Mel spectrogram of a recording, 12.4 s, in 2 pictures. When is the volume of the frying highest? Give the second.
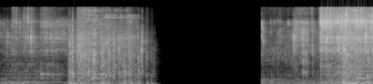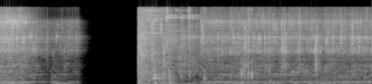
6 s.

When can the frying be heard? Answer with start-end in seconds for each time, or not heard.
0.0-2.4, 5.3-7.5, 9.5-12.3.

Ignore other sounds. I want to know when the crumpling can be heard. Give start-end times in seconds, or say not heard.
1.1-2.6, 4.3-6.5, 8.7-10.7.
